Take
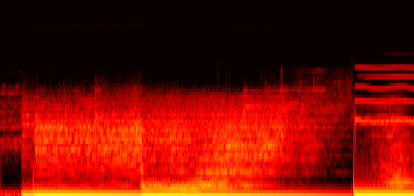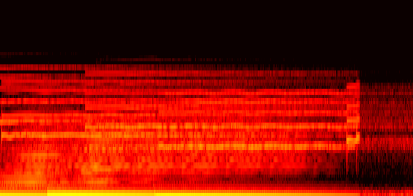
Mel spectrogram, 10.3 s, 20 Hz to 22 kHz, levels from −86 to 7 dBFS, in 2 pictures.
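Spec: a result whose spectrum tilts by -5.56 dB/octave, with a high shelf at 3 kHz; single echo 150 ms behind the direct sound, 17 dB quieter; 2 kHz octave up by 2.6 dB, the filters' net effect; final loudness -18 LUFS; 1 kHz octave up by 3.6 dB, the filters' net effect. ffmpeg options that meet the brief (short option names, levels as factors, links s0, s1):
-af "equalizer=f=1000:t=o:g=4,equalizer=f=2000:t=o:g=4,highshelf=f=3000:g=-6.5,aecho=1:1:150:0.141,volume=2.37"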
